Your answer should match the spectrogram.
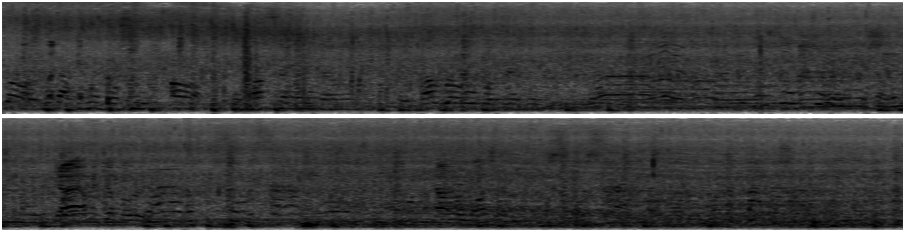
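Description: Indistinct voices of people talking at a distance, too faint for words, over a steady background hiss.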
